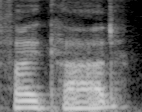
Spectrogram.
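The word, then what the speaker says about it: Folkard: never heard of but charles focard that's how you say it one of mum and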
